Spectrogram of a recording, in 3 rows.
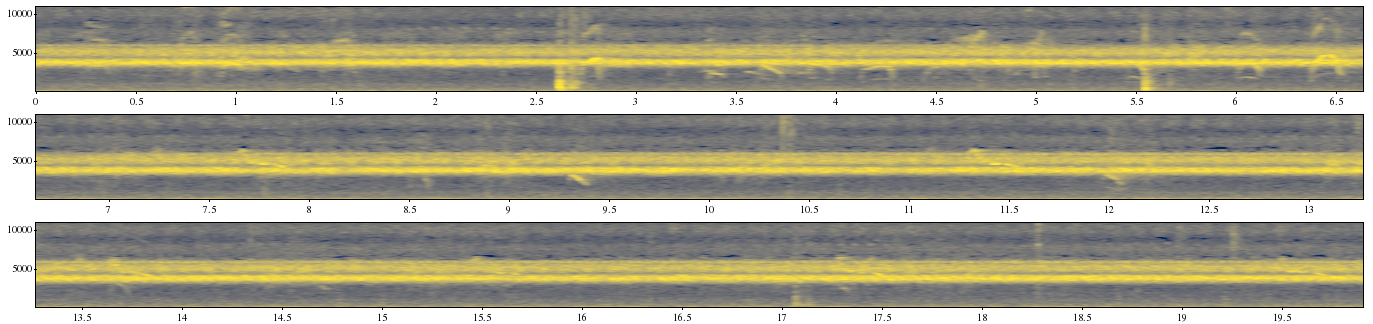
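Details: Steady high-pitched chirring of many grass insects in early autumn, between night and dawn, forming a continuous shimmering wall of sound, broken by a few sharp clicks or taps at around 2.5, 5.5 and 17 seconds.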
